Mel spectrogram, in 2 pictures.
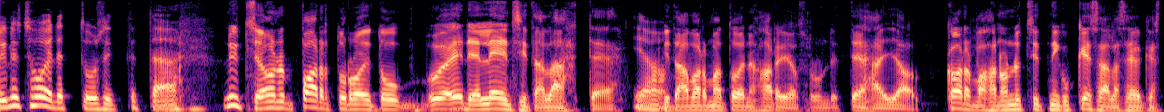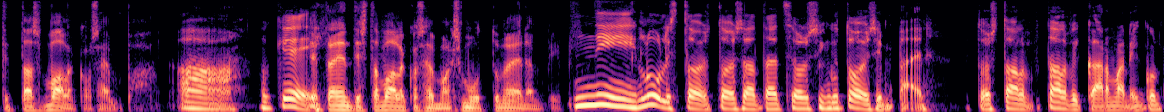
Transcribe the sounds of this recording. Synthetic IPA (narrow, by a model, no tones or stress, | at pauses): linyt̪hoidet̪ːuːsit̪ːet̪t̪æ̰ːnyt̪seonpɑrt̪uroit̪uedelːeːnsit̪ælæht̪ḛːjo̰ːit̪æʋɑrmɑːt̪oinehɑrjɑusrundit̪t̪ehæjjɑ̰ | kɑrʋɑhɑnonnyt̪sit̪niːŋkukesælːæselkeæst̪it̪ːɑːsʋɑlko̰sḛmpɑ̥ː | ɑːokeiet̪ːæent̪ist̪æʋɑlkosemːɑksmuːt̪ːumeidæmpiniːluːlist̪oit̪oisɑˑːlt̪ɑet̪seolisniːŋkut̪oisimpæ̰in | et̪ːoist̪ɑlʋt̪ɑlʋikɑ̰rʋɑ̰nḭːŋkun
